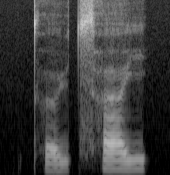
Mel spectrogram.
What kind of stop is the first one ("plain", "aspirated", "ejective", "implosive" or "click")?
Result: aspirated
